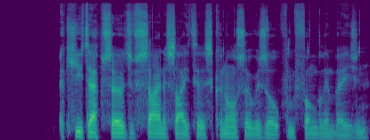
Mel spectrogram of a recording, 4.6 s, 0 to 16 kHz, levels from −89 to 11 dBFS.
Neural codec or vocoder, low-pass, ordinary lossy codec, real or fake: none; 14.4 kHz; none; real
